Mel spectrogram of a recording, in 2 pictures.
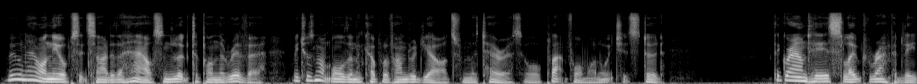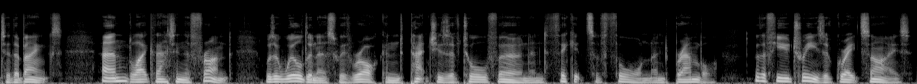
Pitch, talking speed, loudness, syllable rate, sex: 115 Hz, 230 wpm, -19 LUFS, 5.9 syllables/s, male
